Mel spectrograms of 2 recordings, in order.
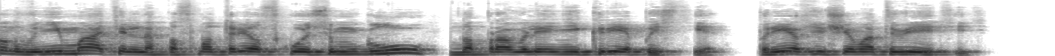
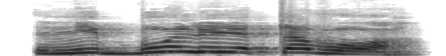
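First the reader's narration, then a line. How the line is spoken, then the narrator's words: Moaned. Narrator (Russian): простонал Орда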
